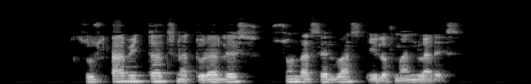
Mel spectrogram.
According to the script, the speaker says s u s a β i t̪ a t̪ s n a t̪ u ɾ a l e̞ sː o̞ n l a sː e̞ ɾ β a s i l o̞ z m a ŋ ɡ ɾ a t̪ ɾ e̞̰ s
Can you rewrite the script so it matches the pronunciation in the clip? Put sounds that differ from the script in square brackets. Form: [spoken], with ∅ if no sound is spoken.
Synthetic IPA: s u s a β i t̪ a t̪ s n a t̪ u ɾ a l e̞ sː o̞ n l a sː e̞ [l] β a s i l o̞ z m a ŋ ɡ [l] a [∅] ɾ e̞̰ s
